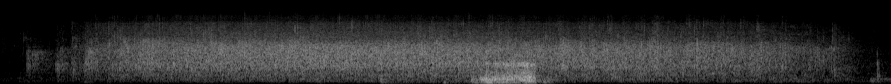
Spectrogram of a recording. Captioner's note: applause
